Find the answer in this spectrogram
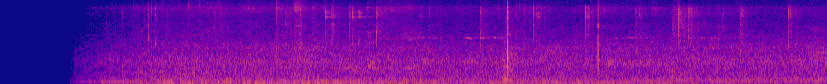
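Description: A putter striking a golf ball with one sharp click about five seconds in, followed by a fainter click a second later. The clicks sit over steady low outdoor rumble with faint high chirps, which starts after a moment of silence.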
